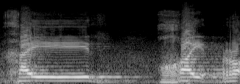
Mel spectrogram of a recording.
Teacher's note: خا کو تو موٹا پڑھیں گے، مستعلیہ میں سے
